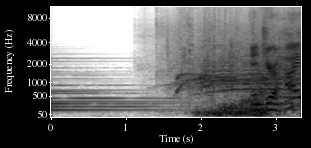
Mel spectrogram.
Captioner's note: audience cheering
